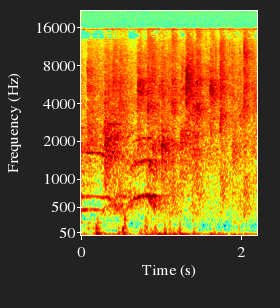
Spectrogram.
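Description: An audience applauds two contestants before a best-of-five joke roast contest, a dense, steady wash of many hands clapping for about two seconds, with a few voices and a short whoop mixed into the noise.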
